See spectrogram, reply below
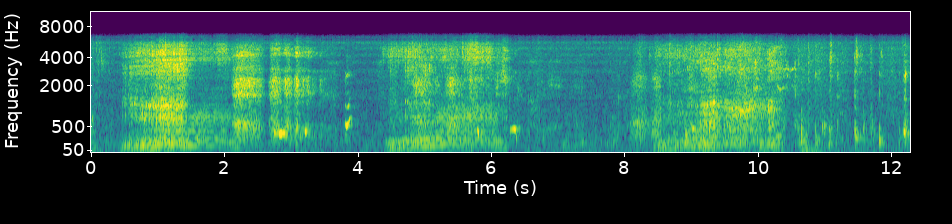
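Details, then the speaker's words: Woman in her 50s snoring very loudly at night: rough, rattling snoring breaths with gurgling and snorting in a small room, repeated noisy cycles. "And right now, this is proof time, okay? Loud snore. Okay, loud."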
